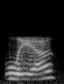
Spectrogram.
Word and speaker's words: Lea: Leah. – Leah, how do I spell it? – L-E-A. – L-E-A, no H on there, huh? – No H.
